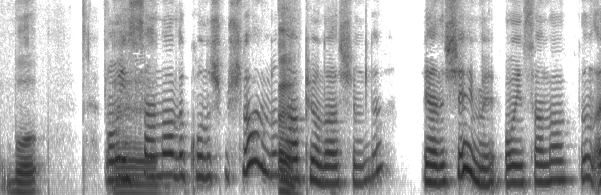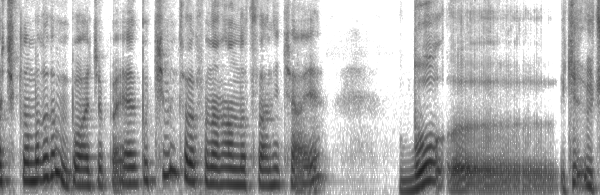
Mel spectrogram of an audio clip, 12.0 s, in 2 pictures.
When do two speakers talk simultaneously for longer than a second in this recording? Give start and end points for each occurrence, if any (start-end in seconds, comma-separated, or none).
none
